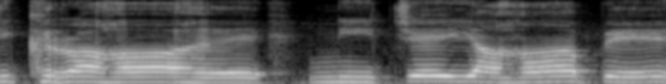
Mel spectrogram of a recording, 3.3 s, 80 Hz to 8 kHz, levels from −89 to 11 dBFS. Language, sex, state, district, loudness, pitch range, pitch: Hindi, male, Himachal Pradesh, Shimla, -14 LUFS, 165-180 Hz, 170 Hz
